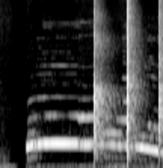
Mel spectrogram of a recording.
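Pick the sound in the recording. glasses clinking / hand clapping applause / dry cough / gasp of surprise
hand clapping applause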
